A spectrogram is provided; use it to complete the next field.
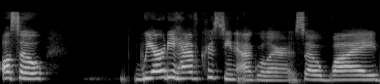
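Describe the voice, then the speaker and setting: A woman's plain, everyday voice, fairly high with ordinary pitch variation, over a quiet background. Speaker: musician and composer. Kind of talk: casual chat.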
